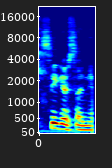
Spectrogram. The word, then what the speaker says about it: Sigurdsson: It's Brian like Sigurdsson, I think. Sigurdsson, yes, is uh, cor- is the correct way to pronounce it.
